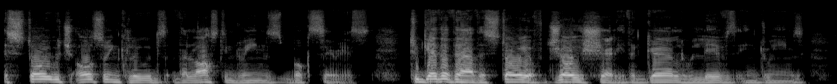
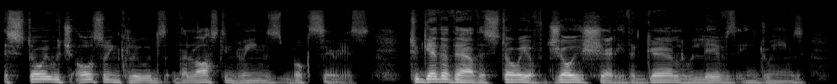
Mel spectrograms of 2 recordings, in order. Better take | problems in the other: second | distortion; slight; 4% of the sound clipped

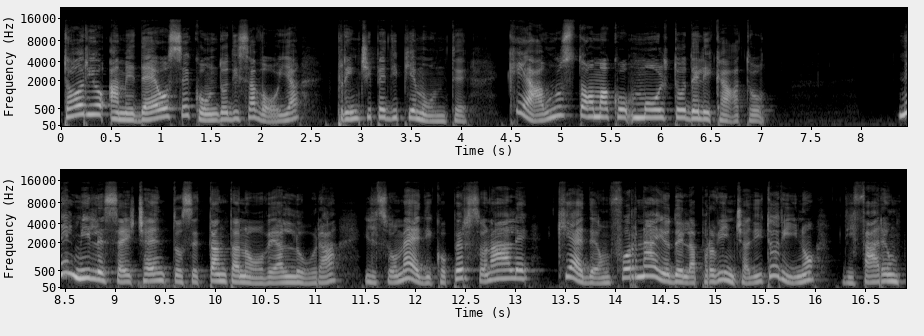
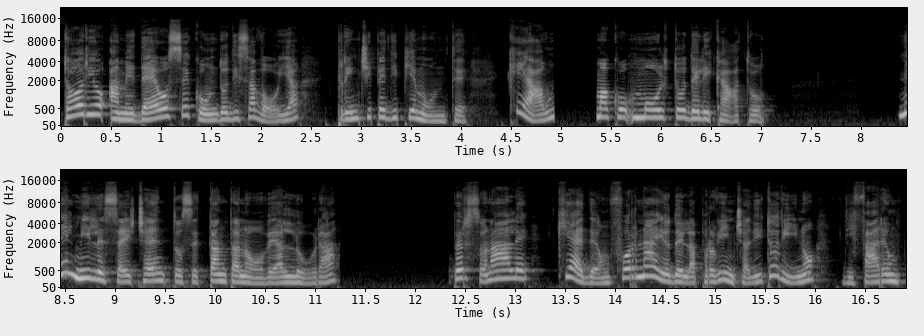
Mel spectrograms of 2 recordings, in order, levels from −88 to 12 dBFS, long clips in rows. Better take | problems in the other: first | audio cutting out; at 5 s and at 11 s for 1 s

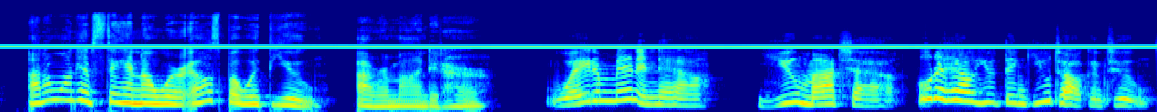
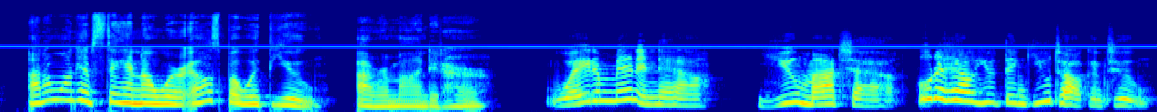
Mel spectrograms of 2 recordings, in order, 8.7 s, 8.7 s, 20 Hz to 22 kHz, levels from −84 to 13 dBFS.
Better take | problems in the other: second | high-pitched whine; loud; throughout; 4.5 kHz, 5 dB below the speech; faint in the second

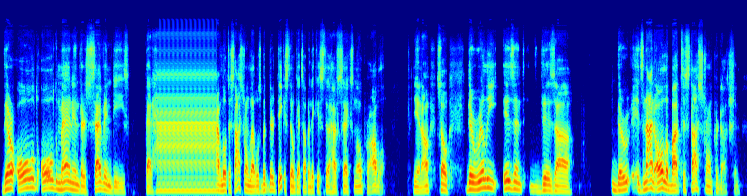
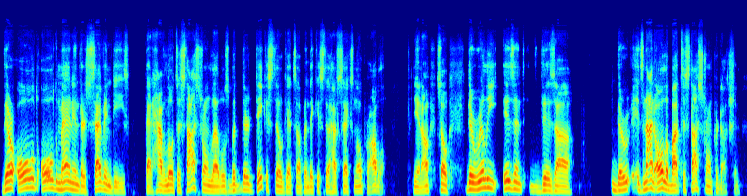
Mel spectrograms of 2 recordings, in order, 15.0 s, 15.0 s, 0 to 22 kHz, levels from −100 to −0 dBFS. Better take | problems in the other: second | audio freezing; at 3 s for 1 s

